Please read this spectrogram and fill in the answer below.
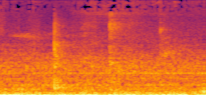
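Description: A few faint ticks over a steady low hum and hiss of room noise.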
